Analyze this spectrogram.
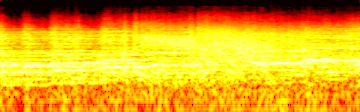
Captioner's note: gunshots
